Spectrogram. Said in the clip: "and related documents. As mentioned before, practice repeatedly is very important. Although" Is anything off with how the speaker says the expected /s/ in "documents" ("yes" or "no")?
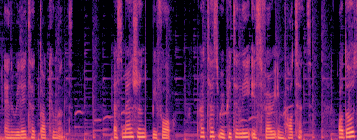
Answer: yes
